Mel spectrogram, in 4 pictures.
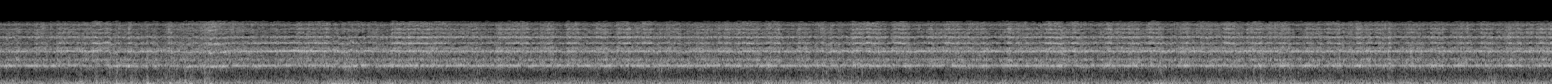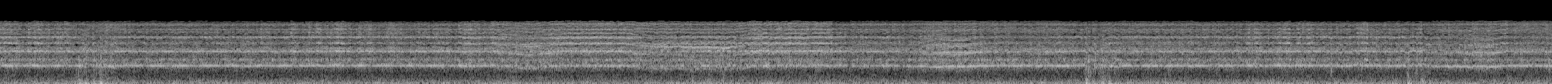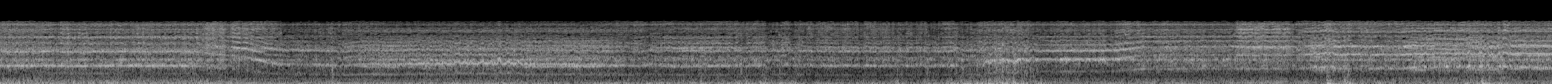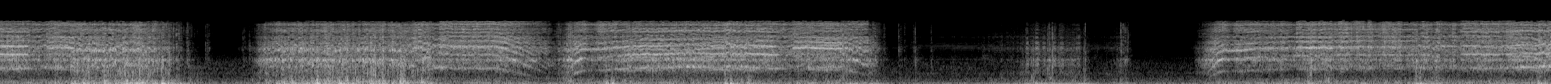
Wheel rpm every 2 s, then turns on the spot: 230, 230, 230, 230, 230, 230, 230, 230, 230, 230, 220, 220, 230, 240, 230, 230, 200, 120, 110, 120, 140, 190, 190, 180, 90, 160, 160, 110, 20, 120, 200.
54-58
